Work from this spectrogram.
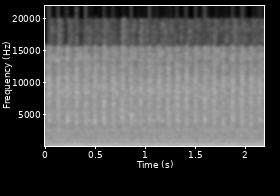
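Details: Dodge Ram Hemi cold start after sitting about a week. A quick, sharp ticking on the passenger side rides over a smooth cold idle. It began four months ago, faint at first, and fades once warm. Possibly an exhaust leak.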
